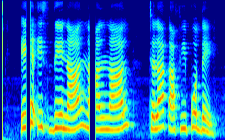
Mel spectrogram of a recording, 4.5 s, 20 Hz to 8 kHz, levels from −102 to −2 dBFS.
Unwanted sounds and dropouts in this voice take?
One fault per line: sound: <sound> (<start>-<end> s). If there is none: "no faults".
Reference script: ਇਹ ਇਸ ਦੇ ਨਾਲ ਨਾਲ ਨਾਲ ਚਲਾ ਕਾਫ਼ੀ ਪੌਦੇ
sound: dropout (0.5-0.6 s)
sound: dropout (1.8-1.9 s)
